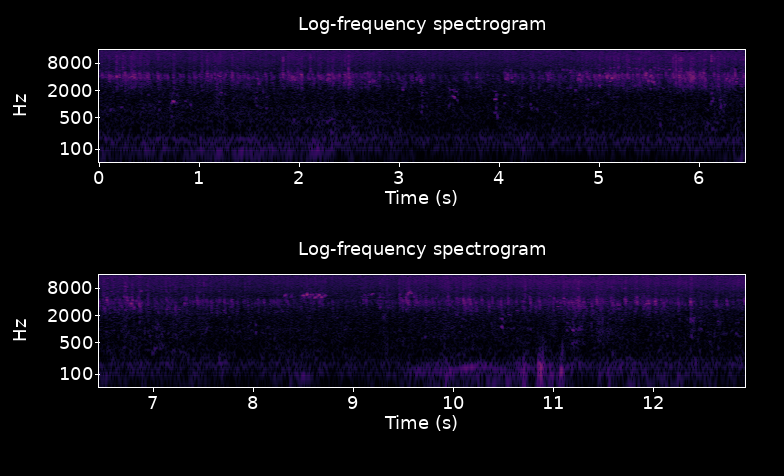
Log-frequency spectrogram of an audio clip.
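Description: Lakeside outdoor ambience: a steady low rumble with faint, busy high chirping over it, and a short cluster of low thumps about ten to eleven seconds in.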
